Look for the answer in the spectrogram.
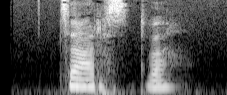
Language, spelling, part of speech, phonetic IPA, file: Russian, царство, noun, [ˈt͡sarstvə], Ru-царство.ogg
- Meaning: 1. empire, kingdom; tsardom 2. rule 3. reign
